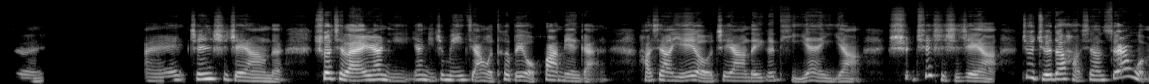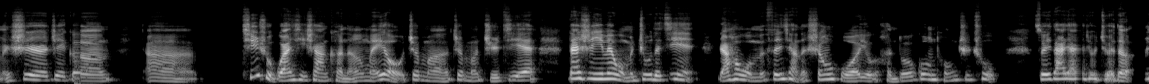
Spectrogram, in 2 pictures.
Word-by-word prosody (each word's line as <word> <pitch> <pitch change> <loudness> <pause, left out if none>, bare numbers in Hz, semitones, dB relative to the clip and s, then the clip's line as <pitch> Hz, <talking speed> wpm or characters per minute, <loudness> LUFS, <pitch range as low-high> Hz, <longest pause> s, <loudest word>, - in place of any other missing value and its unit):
对， 150 -1 -11 1.0
诶， 185 +6 -6
真 255 +1 +4
是 255 -2 +2
这 200 -4 +3
样 155 -4 0
的， 125 -3 -5 0.3
说 275 +1 +6
起 265 -2 +2
来 185 +1 +10
让 225 +1 +8
你 165 +4 -13
让 220 0 -1
你 190 - -10
这 210 - -4
么 215 - -1
一 205 - -2
讲， 210 -1 0
我 145 - -5
特 230 +8 -6
别 185 - 0
有 - - -1
画 205 -3 +3
面 160 -5 -4
感。 210 +8 -3 0.3
好 180 - -3
像 195 -2 +2
也 175 +2 0
有 150 -7 +1
这 195 - -1
样 170 -2 +2
的 160 - +1
一 160 - -7
个 180 +2 -5
体 185 - -11
验 160 -1 -1
一 140 - -12
样， 140 -1 -2 0.2
是 - - +3
确 420 - -1
实 305 - -4
是 165 -3 -1
这 165 -1 +2
样， 150 - +3 0.2
就 325 - -2
觉 230 -5 +3
得 245 +1 +4
好 250 -1 -5
像 210 -1 -4
虽 210 - +2
然 360 +1 +6
我 - - -3
们 - - -10
是 215 -5 +3
这 205 -3 -6
个， 155 - -6 0.4
呃， 165 - -8 0.5
亲 380 +5 0
属 - - -3
关 195 - +4
系 215 -2 -6
上 180 -2 0
可 - - -7
能 155 +6 -9
没 165 +2 -2
有 235 - -2
这 210 - -2
么， 155 -7 -10
这 210 - -7
么 165 -3 -13
直 150 -2 -4
接， 190 +2 0 0.3
但 270 +1 +9
是 260 -1 +1
因 250 - +4
为 255 - +6
我 - - -2
们 170 +3 -9
住 230 +4 -4
得 205 - -2
近， 235 +2 -3 0.2
然 - - +4
后 240 - -1
我 205 - -5
们 165 +1 -11
分 235 +1 -2
享 265 - -3
的 - - -9
生 235 +3 -3
活 150 -9 -5
有 155 -2 -8
很 130 - -12
多 170 +5 -8
共 240 -2 -6
同 195 -3 -11
之 210 - -5
处， 240 0 -9 0.3
所 235 - 0
以 235 - 0
大 270 - +4
家 260 - +1
就 255 -1 -8
觉 230 -1 -5
得 - - -2
200 Hz, 270 characters per minute, -19 LUFS, 165-235 Hz, 1.0 s, 来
